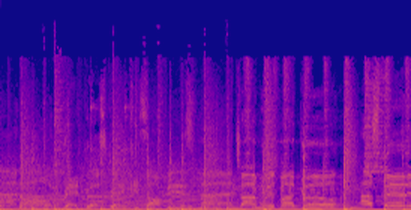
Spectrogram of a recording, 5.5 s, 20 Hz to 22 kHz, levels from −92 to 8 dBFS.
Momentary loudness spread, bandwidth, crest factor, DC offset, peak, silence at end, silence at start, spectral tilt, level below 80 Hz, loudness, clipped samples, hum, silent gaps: 4 LU; 17.5 kHz; 20 dB; 3%; -16 dBFS; 0 s; 0 s; -4 dB/octave; -42 dBFS; -36 LUFS; under 0.1%; none; none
